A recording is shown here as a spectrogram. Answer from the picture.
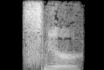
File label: "sneer", English voice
